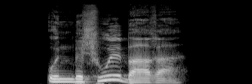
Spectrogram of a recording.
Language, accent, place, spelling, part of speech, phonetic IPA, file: German, Germany, Berlin, unbeschulbarer, adjective, [ʊnbəˈʃuːlbaːʁɐ], De-unbeschulbarer.ogg
- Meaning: inflection of unbeschulbar: 1. strong/mixed nominative masculine singular 2. strong genitive/dative feminine singular 3. strong genitive plural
